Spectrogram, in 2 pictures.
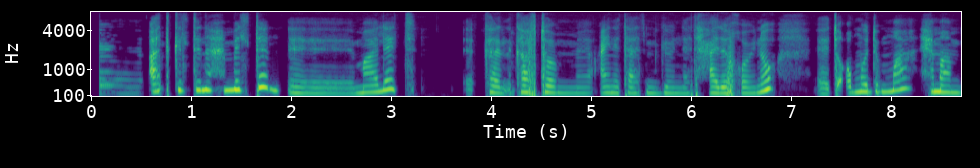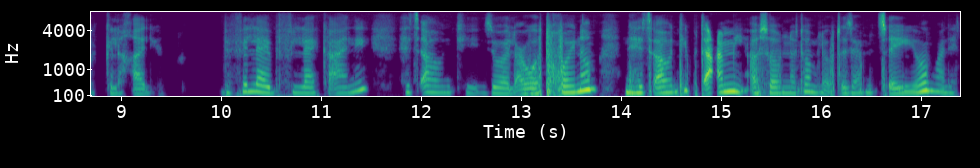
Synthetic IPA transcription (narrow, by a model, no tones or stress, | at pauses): ʔat̪kʰɨlt̪ʰɨnaħɨmɨlt̪ʰɨn | malɐt̪ | kʰɐkʰaβt̪ʰo̞mʕajnɐt̪ʰat̪mɨɡβɨnːɐt̪ħad̪ɐkʰo̞jnut̪ʼɨχʼmud̪ɨmːaħɨmamːɨkʰːɨlɨxalju | bɨfɨlːajbɨfɨlːajkʰɐʔanihɨt͡sʼawɨnt̪ʰizɨwɔlʕɨwɔt̪ʰu̥kʰo̞jno̞mnɨhɨt͡sʼawɨnt̪ʰibɨt̪ʼaʕmia̰βsɐwunːɐt̪ʰo̞mlɐ̰wt̪ʼɨzamɨt͡sʼɨɨjːomalɐt̪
